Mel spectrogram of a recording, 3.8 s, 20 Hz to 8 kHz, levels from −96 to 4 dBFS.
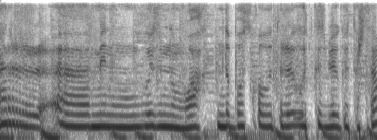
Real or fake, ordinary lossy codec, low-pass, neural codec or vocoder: real; none; 7.2 kHz; none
